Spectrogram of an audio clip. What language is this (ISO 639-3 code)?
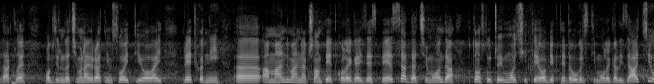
srp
